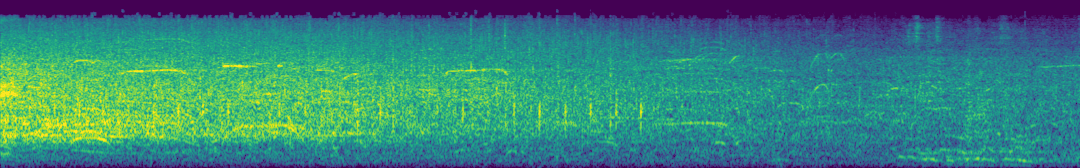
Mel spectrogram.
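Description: Ballpark crowd cheering and applauding a double play, with a few whistles, dying away gradually.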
